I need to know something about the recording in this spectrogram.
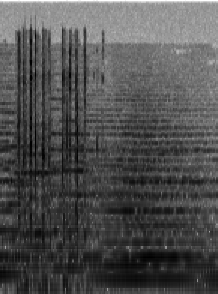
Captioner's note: keyboard typing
